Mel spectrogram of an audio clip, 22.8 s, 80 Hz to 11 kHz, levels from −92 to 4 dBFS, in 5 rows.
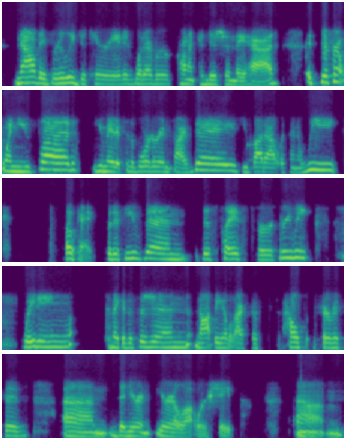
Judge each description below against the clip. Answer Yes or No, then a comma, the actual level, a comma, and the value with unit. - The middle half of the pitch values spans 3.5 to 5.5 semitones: Yes, average, 4.5 semitones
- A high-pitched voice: Yes, high, 195 Hz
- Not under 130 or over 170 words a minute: Yes, average, 160 wpm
